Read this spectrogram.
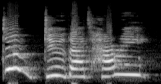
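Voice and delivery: high, loud protest; crying out. A narrator's reading. Mother protests when husband turns TV down, crying out. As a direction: shriek at him to stop. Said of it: "Missus Wormwood cried out".

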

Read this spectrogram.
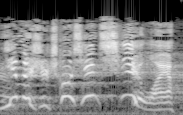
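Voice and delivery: high, loud accusing shout with a laugh; the warlord's mother blowing up at the actors; furious old lady. Acted. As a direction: hurl the accusation at them. Old lady explodes at the troupe.

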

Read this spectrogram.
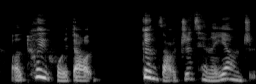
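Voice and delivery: ordinary talk

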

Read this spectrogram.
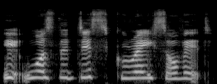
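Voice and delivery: high-pitched tearful bride. A narrator's reading. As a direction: confess it through tears of shame. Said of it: "Jane began to cry again".

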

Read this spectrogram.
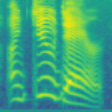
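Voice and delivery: loud, high, angry retort; furious defiance. Acted. Princess answers frog's dare in fury.

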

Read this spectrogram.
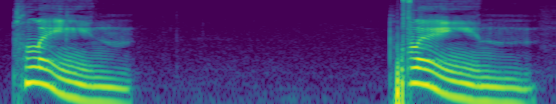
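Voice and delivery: loud, very drawn-out "plane"; 大声读. Shown as a demonstration. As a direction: belt out "plane", stretching the vowel into the n. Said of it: "我们大声读一下". (“plane”大声拉长读)

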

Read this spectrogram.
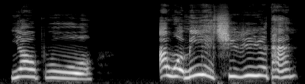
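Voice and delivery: high, eager, hesitant suggestion; reluctant to part. Acted. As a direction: angle hopefully to tag along. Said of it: "吴梦玲还有些依依不舍". (依依不舍地娇声提议)

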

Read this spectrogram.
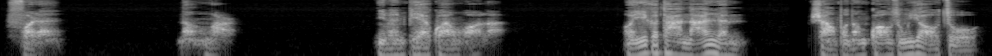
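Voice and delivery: desolate, breathy whisper, fading; a dying man's bleak faint whisper; dying words. A narrator's reading. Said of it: "极为苍凉地说道".

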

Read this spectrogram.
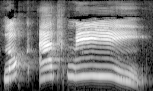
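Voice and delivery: high, bright-eyed storybook shout, slowly; Monkey calling out, show-off glee. A narrator's reading. Monkey on his skateboard calling to friends, excited shout. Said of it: "shouted Monkey".

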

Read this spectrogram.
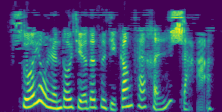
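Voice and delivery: ordinary delivery

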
